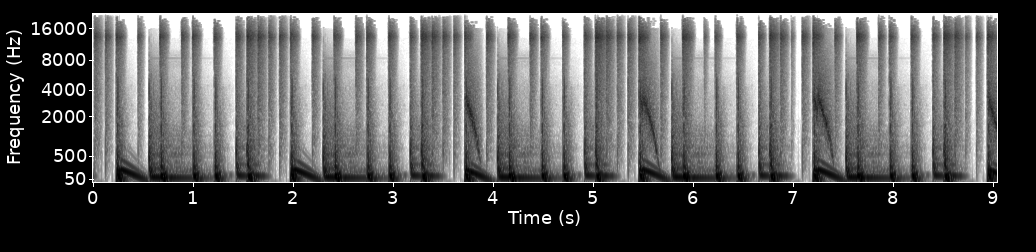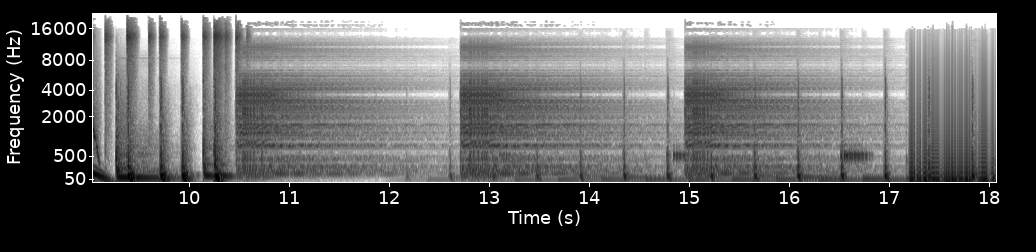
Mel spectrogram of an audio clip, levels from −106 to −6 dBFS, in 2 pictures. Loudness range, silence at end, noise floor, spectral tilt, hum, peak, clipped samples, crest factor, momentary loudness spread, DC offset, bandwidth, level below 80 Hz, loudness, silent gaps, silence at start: 11 LU; 0 s; -46 dBFS; -5 dB/octave; none; 0 dBFS; under 0.1%; 16 dB; 16 LU; under 0.1%; over 20 kHz; -22 dBFS; -16 LUFS; none; 0 s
